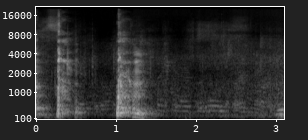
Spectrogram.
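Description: Two abrupt coughs about a second apart, then quieter throat clearing in a small room.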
